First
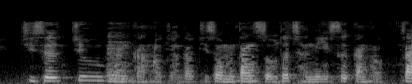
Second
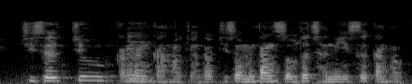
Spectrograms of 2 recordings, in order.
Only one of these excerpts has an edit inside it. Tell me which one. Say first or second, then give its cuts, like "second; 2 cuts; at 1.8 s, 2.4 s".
first; 1 cut; at 1.1 s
